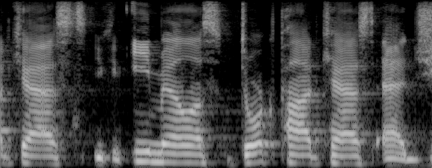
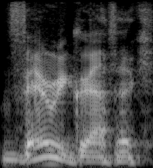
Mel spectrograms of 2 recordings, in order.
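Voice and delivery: very low cartoon monster voice; 7 semitones lower than usual. Speaker chatting with co-hosts: Hormone Monster voice. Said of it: "you sounded like the actual hormone monster right there".

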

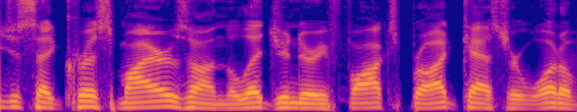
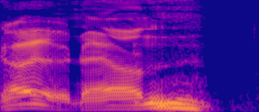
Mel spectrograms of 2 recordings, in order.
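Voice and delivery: put-on broadcaster voice, lower and quieter; 6 semitones lower, 5 dB quieter than usual. Describing a coworker greeting in the hallway: imitating Chris's voice. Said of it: "that's Chris's voice when you see him".

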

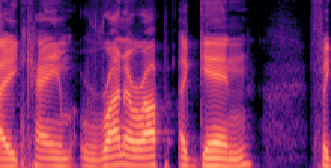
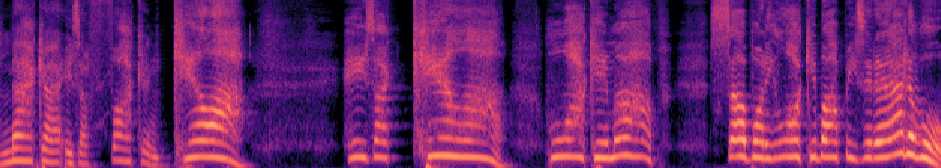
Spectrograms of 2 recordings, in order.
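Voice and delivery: very high, drawn-out screaming rant; 12 semitones higher, 5 dB quieter than usual. Retelling a mate screaming accusations in a bar: imitating someone screaming. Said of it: "And he just starts screaming".

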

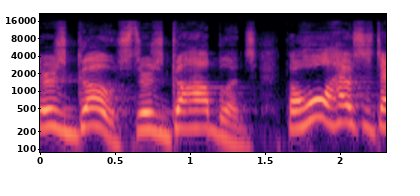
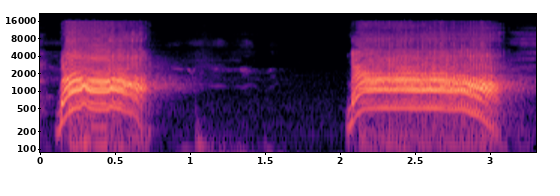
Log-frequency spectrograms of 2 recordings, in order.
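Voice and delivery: put-on kid's shrill, very high holler; 13 semitones higher, 7 dB louder than usual. Describing a guy who screams for his mom, imitating someone screaming for Mom. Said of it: "he's screaming for his mom".

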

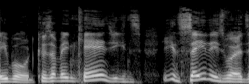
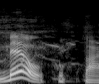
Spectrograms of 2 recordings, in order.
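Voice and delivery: "Melbourne" split: "Mel", a pause, then "bun"; 5 semitones higher than usual. Showing how they say Melbourne, pause between Mel and bun. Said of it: "I say Mel and then I pause".

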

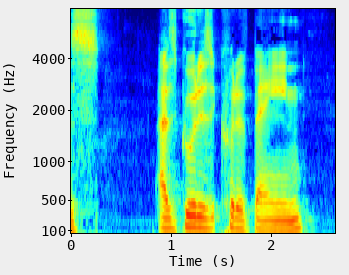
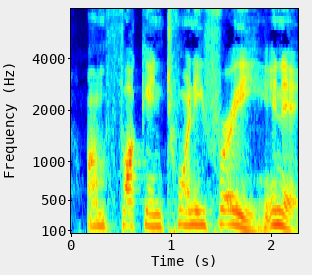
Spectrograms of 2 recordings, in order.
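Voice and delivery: put-on older London gangster voice, pitched higher; 5 semitones higher than usual. Imitating an older actor playing his character ten years younger: imitating Ray Winstone. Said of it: "it's Ray Winston now, ... and he's like".

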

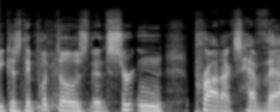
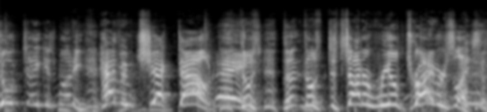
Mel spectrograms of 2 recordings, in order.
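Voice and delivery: mock screaming, pitched much higher; 14 semitones higher than usual. Retelling what was yelled about him at the store, imitating Crane Kenny screaming. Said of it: "She's screaming".

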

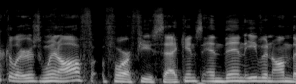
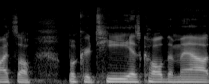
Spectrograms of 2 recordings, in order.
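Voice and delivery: ordinary delivery

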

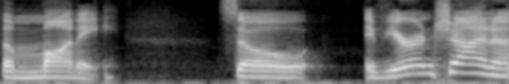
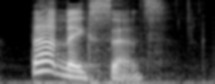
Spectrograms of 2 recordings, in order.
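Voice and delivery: fake-sounding, plainly sarcastic, pitched-up tone; 5 semitones higher than usual. Responding to a plan to become a fireman after winning money: sarcastic. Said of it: "I'm being sarcastic".

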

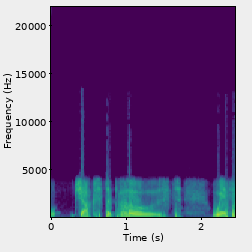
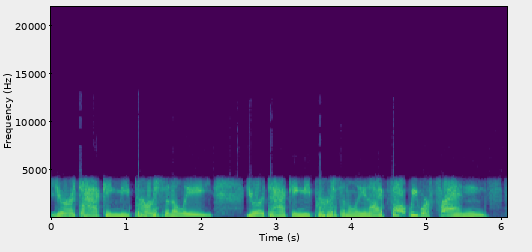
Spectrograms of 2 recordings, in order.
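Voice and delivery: mock agitated, heated, pitched-up accusatory outburst; 6 semitones higher than usual. Retelling being screamed at after offering a handshake: imitating someone screaming. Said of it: "he was screaming at me".

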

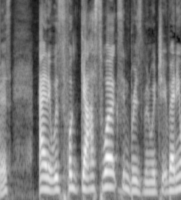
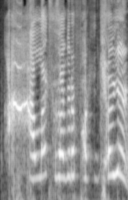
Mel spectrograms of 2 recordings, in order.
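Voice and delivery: mock, high, loud yell through laughter. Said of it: "And I go".

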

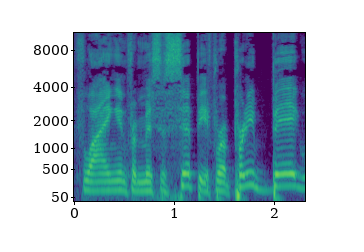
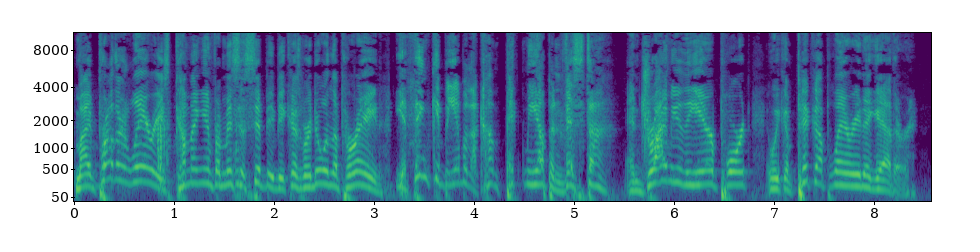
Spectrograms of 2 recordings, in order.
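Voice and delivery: voice sounding as if heard over a phone; 7 semitones higher than usual. Retelling a phone call from Gary asking for a ride: impression of Gary. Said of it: "I'm gonna do my best imitation of you".

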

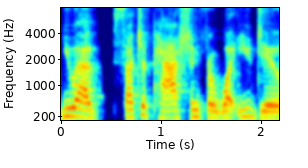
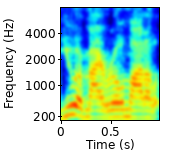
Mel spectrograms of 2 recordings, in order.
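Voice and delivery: usual speaking voice

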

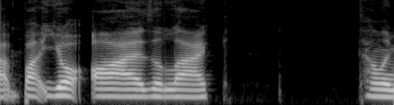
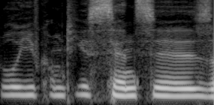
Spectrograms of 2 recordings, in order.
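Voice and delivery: usual speaking voice

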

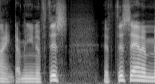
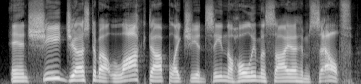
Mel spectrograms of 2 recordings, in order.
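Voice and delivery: ordinary talk, nothing marked

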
